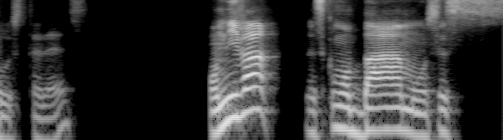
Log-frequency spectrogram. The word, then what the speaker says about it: on y va: On y va. 3 sílabas.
